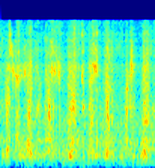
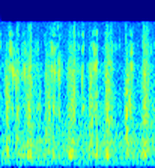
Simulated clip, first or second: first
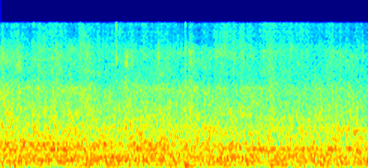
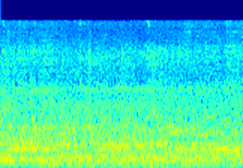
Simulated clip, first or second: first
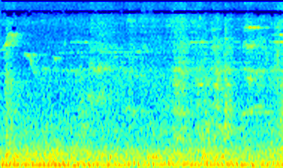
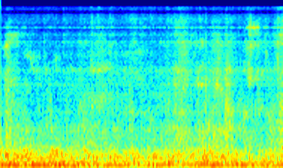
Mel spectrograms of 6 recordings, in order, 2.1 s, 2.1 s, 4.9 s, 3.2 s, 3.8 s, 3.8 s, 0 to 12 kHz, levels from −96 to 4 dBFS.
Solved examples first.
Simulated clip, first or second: second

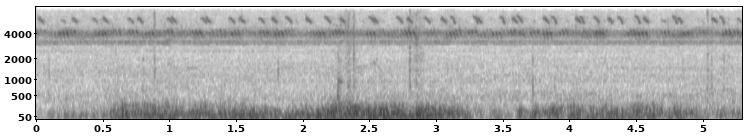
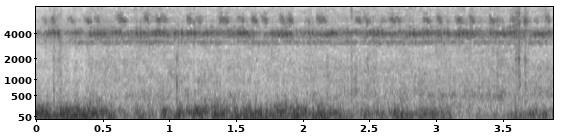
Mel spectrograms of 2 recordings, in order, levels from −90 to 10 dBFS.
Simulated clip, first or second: second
